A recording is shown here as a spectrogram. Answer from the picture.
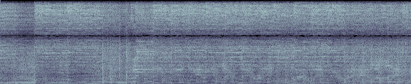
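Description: Live heavy rock band playing: distorted electric guitar, bass guitar and a drum kit with cymbals, loud and continuous.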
